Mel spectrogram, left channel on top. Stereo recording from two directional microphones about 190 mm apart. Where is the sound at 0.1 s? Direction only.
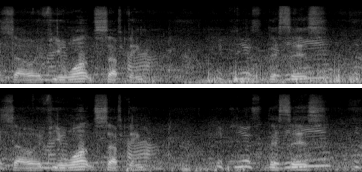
10° right (ahead or behind).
